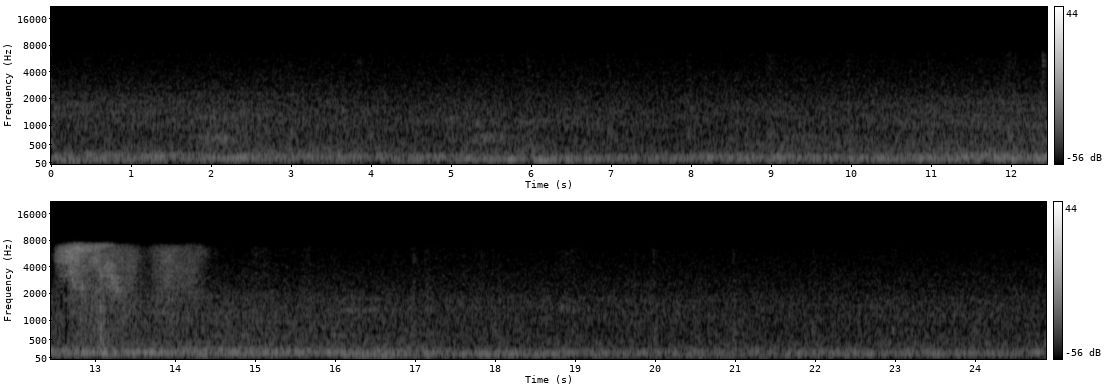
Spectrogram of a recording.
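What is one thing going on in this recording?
A brush softly strokes across paper.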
